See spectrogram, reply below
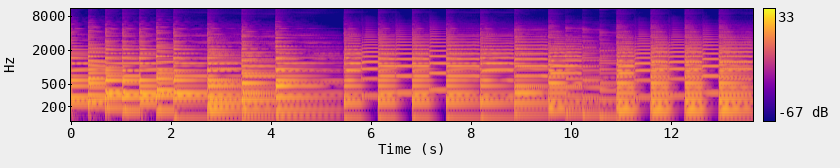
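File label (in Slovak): pre trúbku a klavír; Zvonia zvony vianočné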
